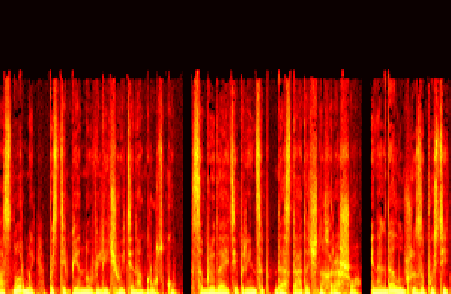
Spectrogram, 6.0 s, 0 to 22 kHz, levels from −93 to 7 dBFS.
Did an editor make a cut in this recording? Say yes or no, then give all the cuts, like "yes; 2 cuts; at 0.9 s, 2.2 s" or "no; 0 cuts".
yes; 1 cut; at 2.4 s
